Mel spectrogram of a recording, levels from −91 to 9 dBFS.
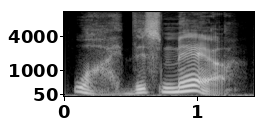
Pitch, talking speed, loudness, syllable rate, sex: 130 Hz, 125 wpm, -15 LUFS, 2.5 syllables/s, male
